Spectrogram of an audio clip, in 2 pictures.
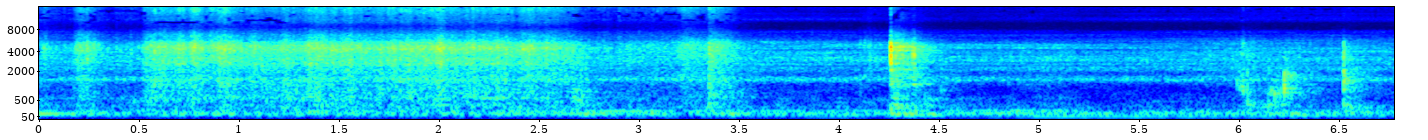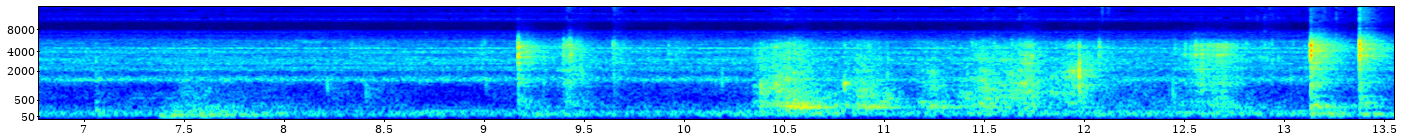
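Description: Metal spoon stirring rice into a large aluminium pot of boiling meat stock, with scattered clinks and scrapes against the pot. A steady hiss from the boiling pot fills the first few seconds, then drops away.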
